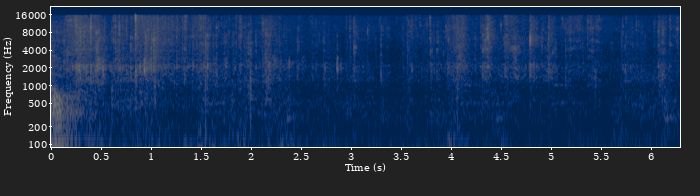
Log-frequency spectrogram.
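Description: Plant leaves rustle softly as they are handled.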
